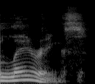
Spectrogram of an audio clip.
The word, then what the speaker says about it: larynx: It's a larynx. L n y l lx. It's a lx. How are you pronounce pronouncing it?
